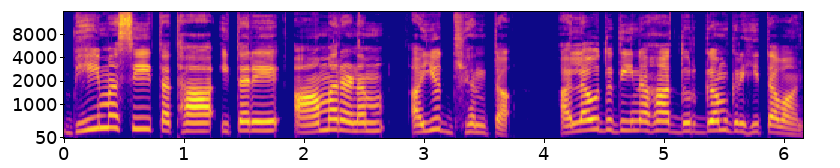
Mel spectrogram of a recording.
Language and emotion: Sanskrit, neutral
